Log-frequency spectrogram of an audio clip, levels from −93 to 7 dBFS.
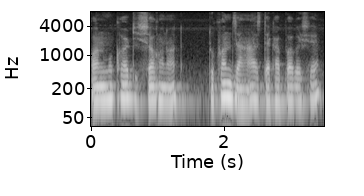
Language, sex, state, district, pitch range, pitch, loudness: Assamese, male, Assam, Sonitpur, 110-115 Hz, 110 Hz, -17 LUFS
